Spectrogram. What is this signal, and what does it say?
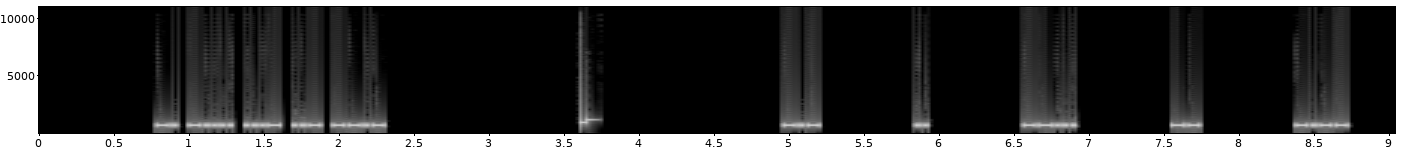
Morse code, heard as a keyed tone, about 44 wpm, spaced as for 19 wpm, 700 Hz. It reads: N6VUQ KI7MY
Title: USA Call Signs - 8x Character Spacing - 45wpm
